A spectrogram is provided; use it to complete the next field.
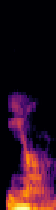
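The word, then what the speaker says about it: AEON: Yeah, we pronounce it Ion here.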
